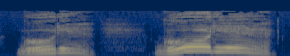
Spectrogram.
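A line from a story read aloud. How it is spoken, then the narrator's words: Thin high voice. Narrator (Russian): Отец Христофор повторил тонким голоском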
